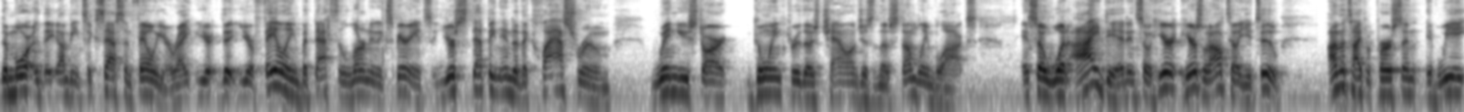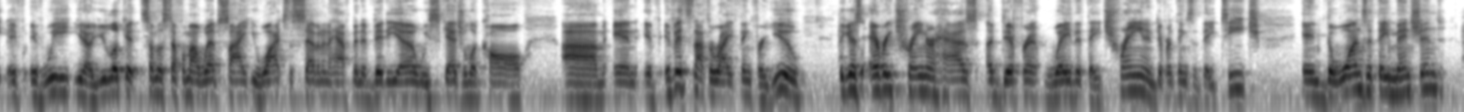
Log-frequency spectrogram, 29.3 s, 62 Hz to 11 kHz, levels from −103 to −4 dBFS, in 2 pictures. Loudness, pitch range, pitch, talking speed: -24 LUFS, 125-170 Hz, 140 Hz, 235 wpm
